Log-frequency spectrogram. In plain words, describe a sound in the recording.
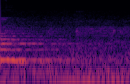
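A young woman makes a short vocal sound close by.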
